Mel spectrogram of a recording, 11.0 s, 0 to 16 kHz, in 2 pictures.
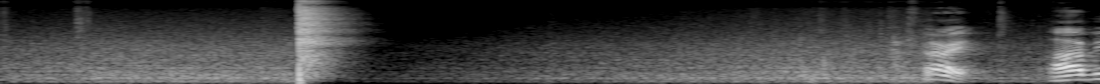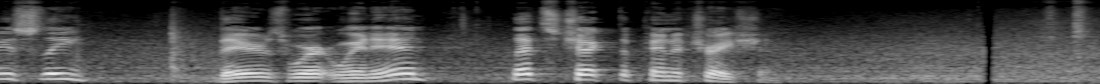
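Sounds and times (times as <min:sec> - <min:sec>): revolver gunshot: 0:01.5 - 0:02.0.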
